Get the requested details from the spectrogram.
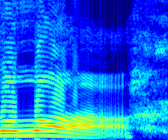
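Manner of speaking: very loud, high-pitched, belted-out delivery. Retelling a TV scene, imitating Cliff saying the law. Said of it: "I love the way he said it".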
